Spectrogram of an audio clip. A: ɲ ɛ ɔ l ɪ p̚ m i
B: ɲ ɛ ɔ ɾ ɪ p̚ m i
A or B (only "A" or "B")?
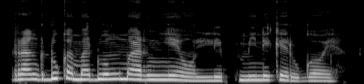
A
